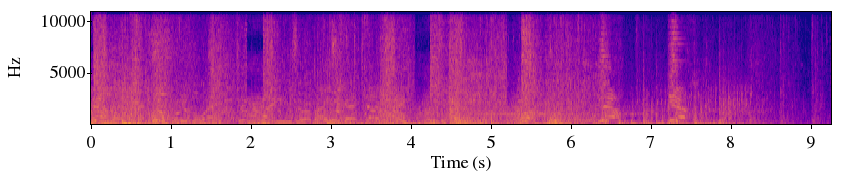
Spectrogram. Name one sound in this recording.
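Creatures snarl and growl in a fight.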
